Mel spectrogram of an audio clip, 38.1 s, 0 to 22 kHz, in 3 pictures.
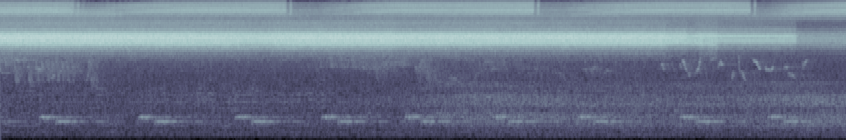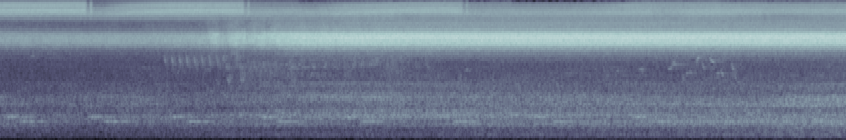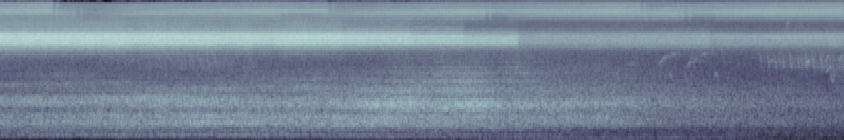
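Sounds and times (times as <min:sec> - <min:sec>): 
cicada buzzing by the roadside: 0:00.0 - 0:38.0
passing traffic: 0:15.8 - 0:37.8
low road hum: 0:16.2 - 0:38.0.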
